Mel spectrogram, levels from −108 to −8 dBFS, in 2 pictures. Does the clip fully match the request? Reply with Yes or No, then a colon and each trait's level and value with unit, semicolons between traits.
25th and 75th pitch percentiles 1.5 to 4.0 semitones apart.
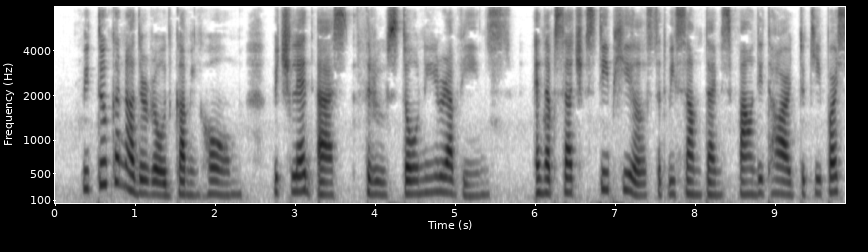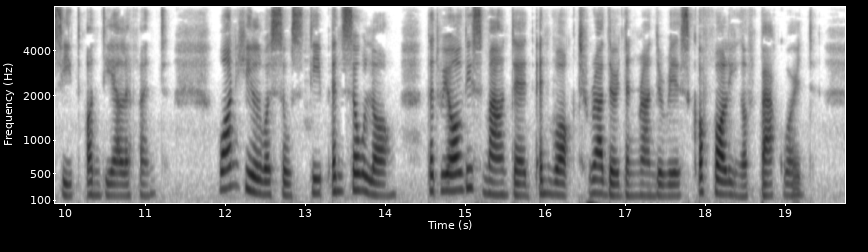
Yes: average, 3.7 semitones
